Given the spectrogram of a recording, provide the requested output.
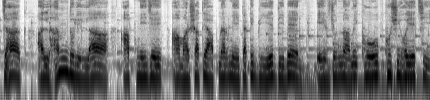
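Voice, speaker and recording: Rich, swaggering thug wooer for a cartoon, acted by a man: medium pitch, ingratiating, over music. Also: steady tone, a little slow, darkish tone, natural voice. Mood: pleased, boastful. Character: boastful, wheedling rich thug suitor in a cartoon. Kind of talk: cartoon dialogue dubbing.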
